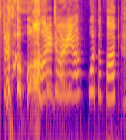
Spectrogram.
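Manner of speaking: high, cracking laugh-shout of disbelief. Real, not acted. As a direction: laugh it out, can't believe this. Laughing at absurd plot.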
